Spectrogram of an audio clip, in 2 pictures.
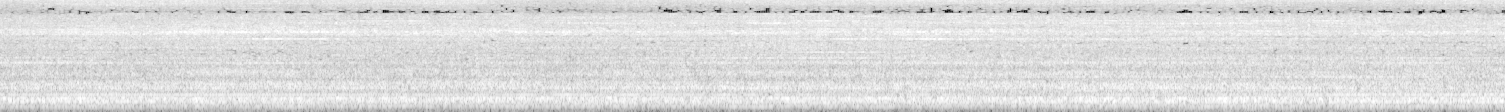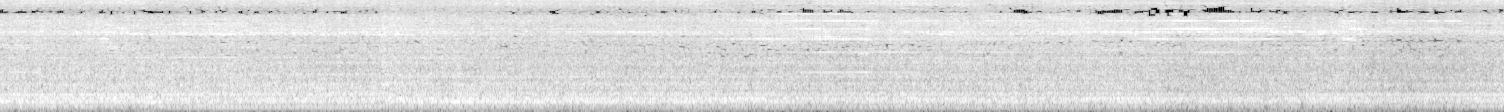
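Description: Horizontal band sawmill running and cutting lengthwise through a log: a steady drone of the machine with the band blade sawing through the wood, dipping briefly near the end.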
